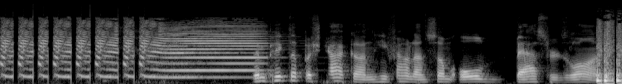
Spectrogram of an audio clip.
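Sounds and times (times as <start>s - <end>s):
loud brassy air horn blasts: 0.0s - 3.0s
speech: 2.5s - 6.2s.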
